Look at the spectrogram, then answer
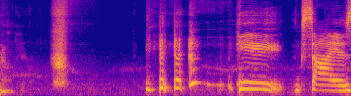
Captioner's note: Deborah blows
